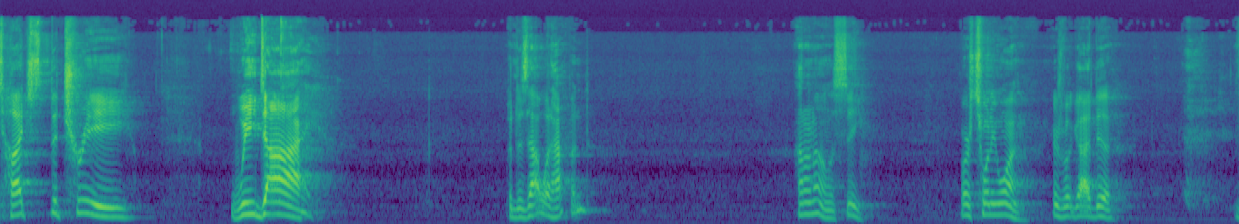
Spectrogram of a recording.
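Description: A middle-aged man speaks with emphasis into a headset microphone, in short phrases with pauses.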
